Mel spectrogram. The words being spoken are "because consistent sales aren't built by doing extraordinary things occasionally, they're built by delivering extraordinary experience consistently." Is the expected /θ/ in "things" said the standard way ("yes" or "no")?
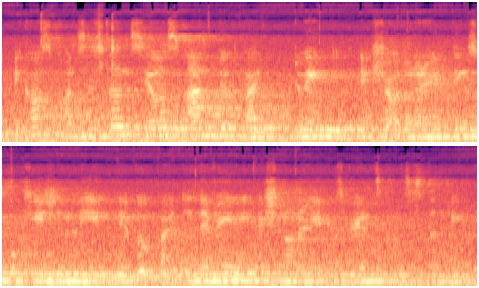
no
